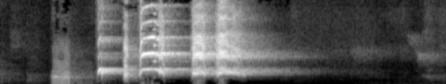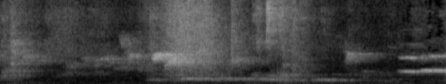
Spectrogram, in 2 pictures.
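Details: Chinese francolin used as a decoy, crowing hard to call its flock: a brief low stuttered lead-in, then four loud, grating, strongly harmonic notes in quick succession, followed by quieter distant bird notes and faint background sounds.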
